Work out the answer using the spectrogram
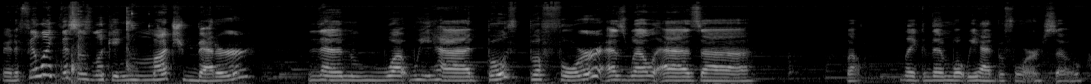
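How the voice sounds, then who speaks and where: A woman's voice: medium pitch, slow pace, fairly bright tone, soft background music, poor audio. A woman live-streaming her sculpting work, chatting casually to viewers in a congested voice from a cold, often trailing off with fillers. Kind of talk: casual live-stream chat while working.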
